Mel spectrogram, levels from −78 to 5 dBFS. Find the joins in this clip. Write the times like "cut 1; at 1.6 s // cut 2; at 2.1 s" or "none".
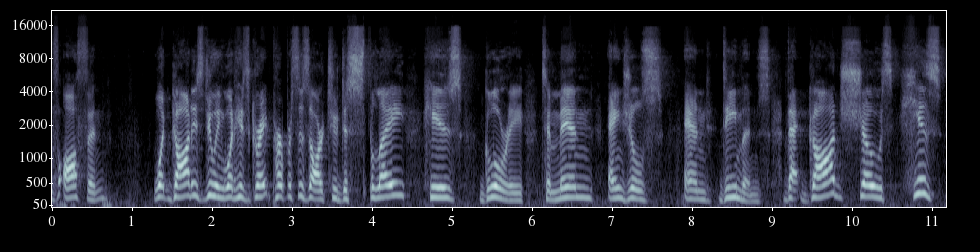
cut 1; at 1.0 s // cut 2; at 6.9 s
